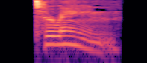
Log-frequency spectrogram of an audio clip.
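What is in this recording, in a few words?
"terrain", English word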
